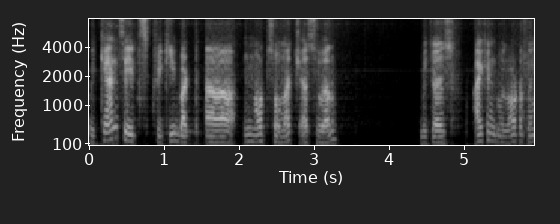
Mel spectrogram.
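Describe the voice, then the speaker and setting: A man with a Nepali accent speaks at a moderate pace and fairly high pitch, using a bright, sharp tone. He takes long, frequent pauses, with ordinary pitch variation and a dry, close sound with no echo. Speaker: chess learner streamer. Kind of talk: tutorial. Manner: hesitant, with fillers.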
